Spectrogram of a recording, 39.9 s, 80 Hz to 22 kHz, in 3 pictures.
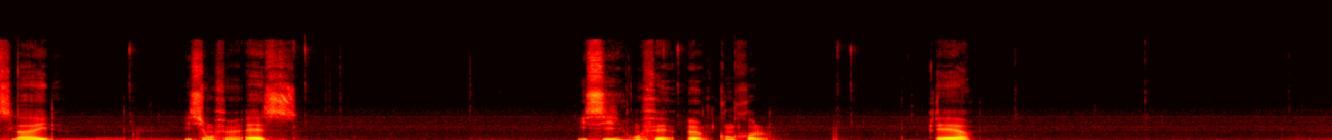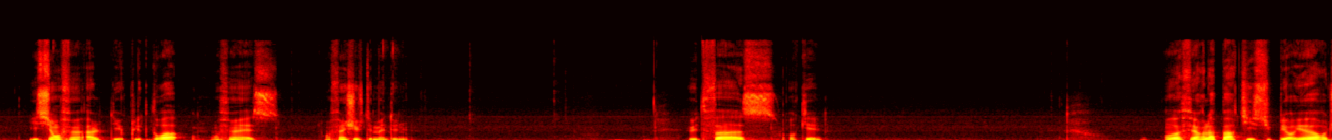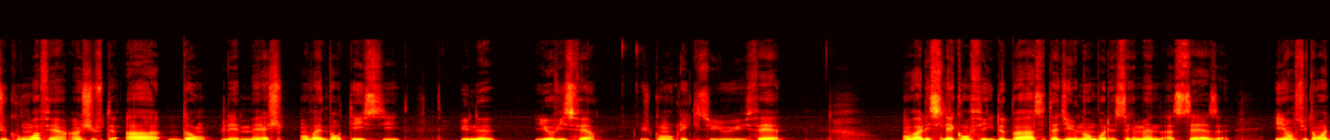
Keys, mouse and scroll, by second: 1.9 s, 3.3 Tab, 3.6 scroll down 4, 4.3-4.7 scroll up 3, 4.7 Tab, 5.8 ctrl+r, 9.0 Tab, 9.4-10.1 scroll down 3, 10.1-12.6 middle drag, 12.6 scroll up 4, 12.9 Tab, 13.9 alt+right click, 15.1 s, 17.6 Tab, 17.8 scroll down 2, 18.0-19.7 middle drag, 19.7 KP_1, 20.4 scroll down 3, 20.9 scroll up 10, 21.8-22.7 scroll up 2, 22.7 a, 23.6-24.0 scroll down 2, 24.8 shift+a, 33.7-34.6 scroll down 6, 34.6-37.7 scroll up 1.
